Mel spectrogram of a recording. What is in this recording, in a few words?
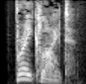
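"brake light", British English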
